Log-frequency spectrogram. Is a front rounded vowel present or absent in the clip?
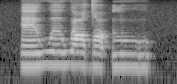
present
